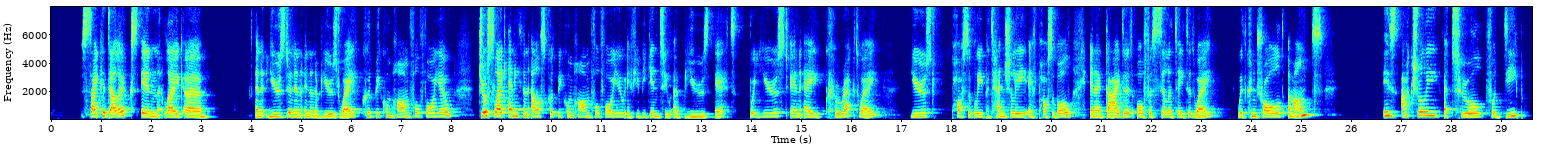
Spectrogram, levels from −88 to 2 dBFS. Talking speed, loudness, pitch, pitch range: 115 wpm, -25 LUFS, 220 Hz, 205-245 Hz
